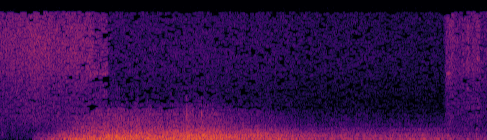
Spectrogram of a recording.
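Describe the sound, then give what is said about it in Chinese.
Thunder rolls in with a sudden onset, then a deep, loud rumble that holds for a couple of seconds before slowly fading away. “这是打雷的声音吧？ 对，用日语说呢是 ゴロゴロ。”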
